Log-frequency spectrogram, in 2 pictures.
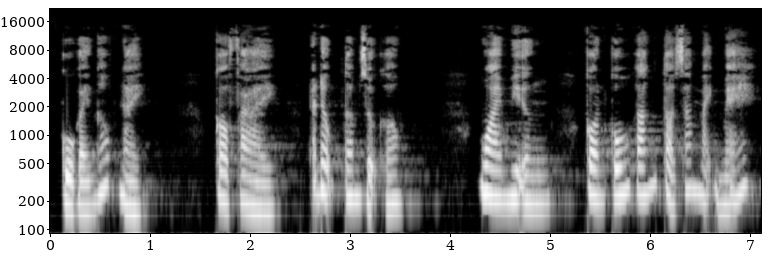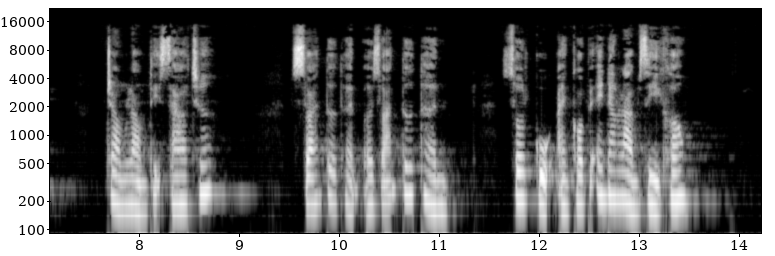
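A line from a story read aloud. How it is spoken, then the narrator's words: Silent inner sigh. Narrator (Vietnamese): Mộc Nhược Na trong lòng thầm thở dài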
